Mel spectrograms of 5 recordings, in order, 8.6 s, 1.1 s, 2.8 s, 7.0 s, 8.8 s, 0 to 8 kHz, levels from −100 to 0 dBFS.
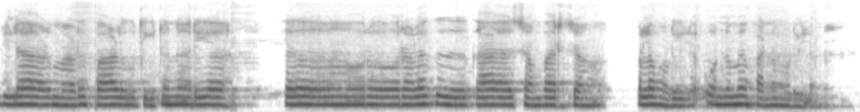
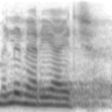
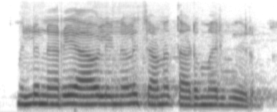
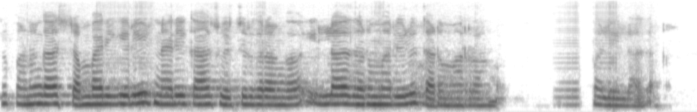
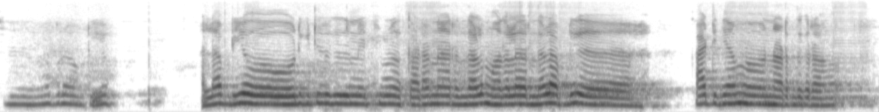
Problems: background sounds at intervals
